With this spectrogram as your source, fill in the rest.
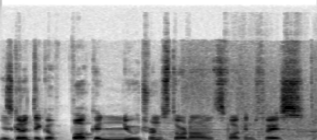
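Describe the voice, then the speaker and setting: A man's medium-pitched, monotone, flat delivery with a non-native accent. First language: not English. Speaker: gaming streamer. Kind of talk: live gameplay commentary.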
